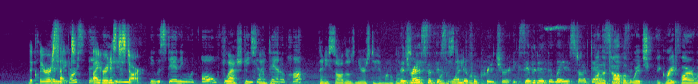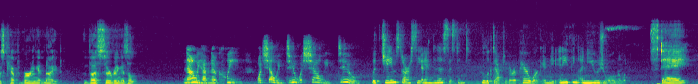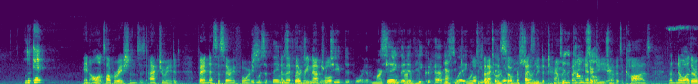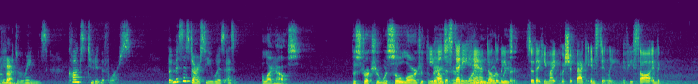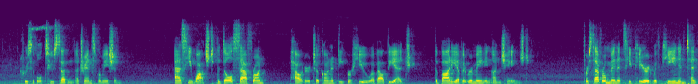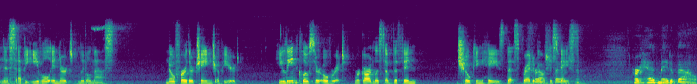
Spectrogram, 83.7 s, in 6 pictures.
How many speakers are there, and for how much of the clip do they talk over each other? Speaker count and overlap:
10, about 22%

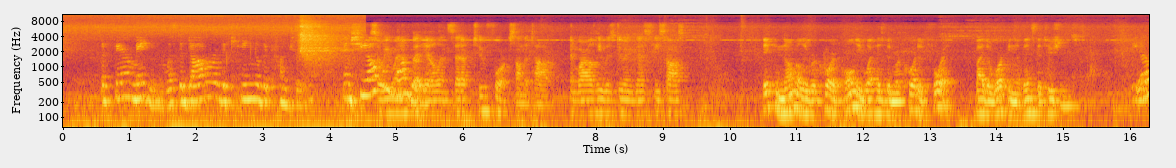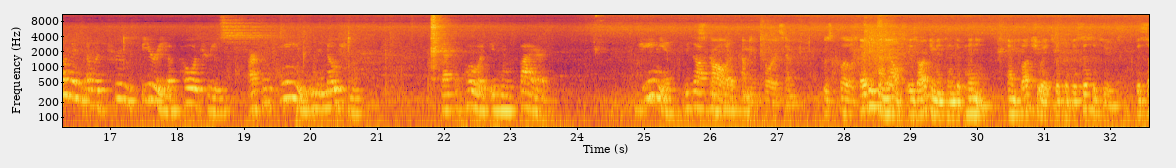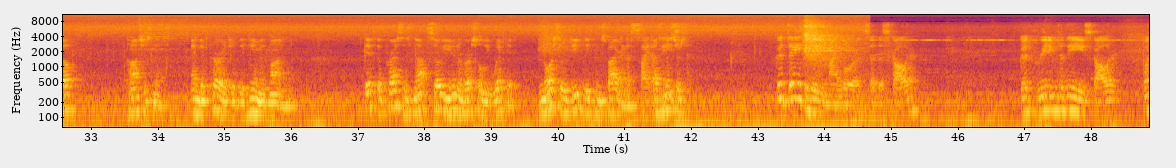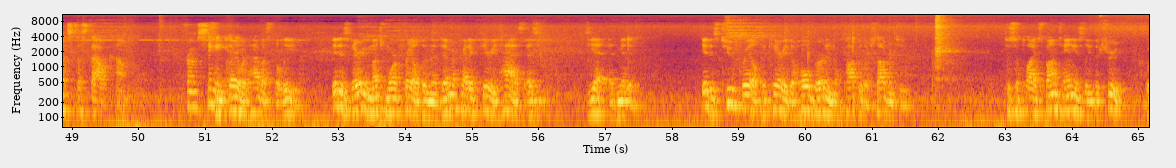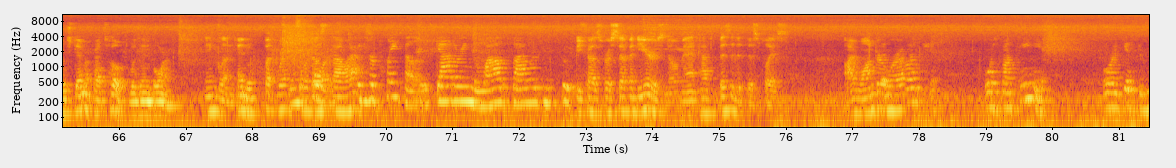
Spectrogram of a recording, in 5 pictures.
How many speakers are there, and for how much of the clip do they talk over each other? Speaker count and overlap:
4, about 8%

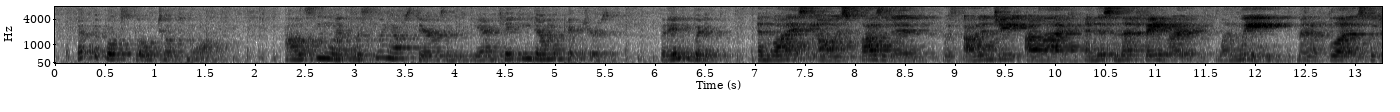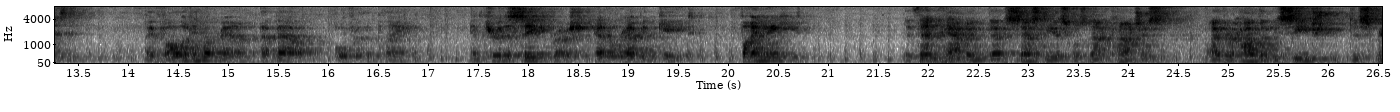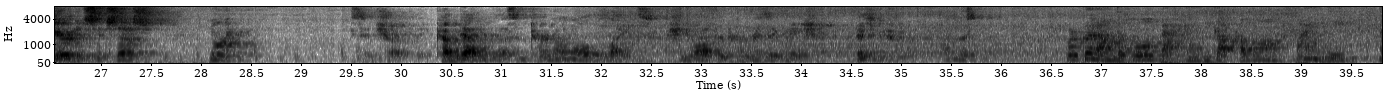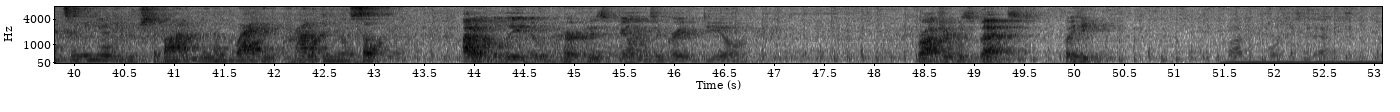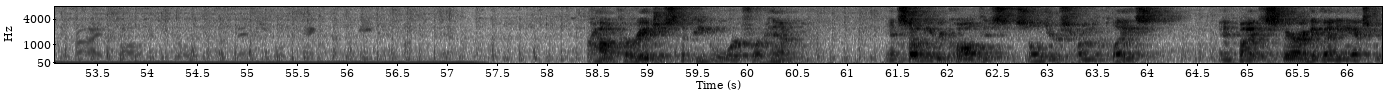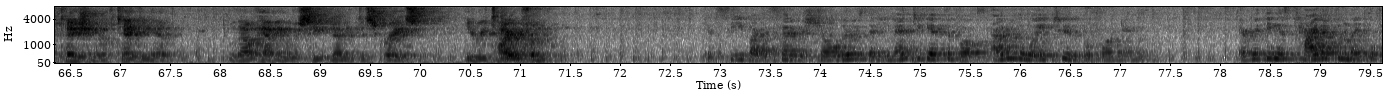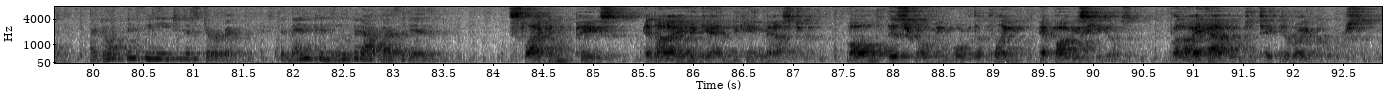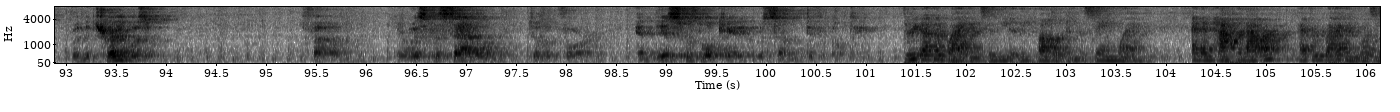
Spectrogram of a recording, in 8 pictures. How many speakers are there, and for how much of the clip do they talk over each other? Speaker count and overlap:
8, no overlap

